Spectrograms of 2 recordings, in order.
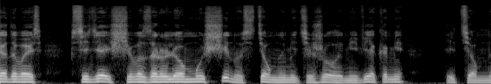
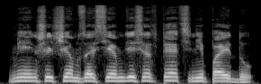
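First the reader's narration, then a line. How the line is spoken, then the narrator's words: Indifferent, thin voice. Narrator (Russian): сказала она равнодушно тонким голосом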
